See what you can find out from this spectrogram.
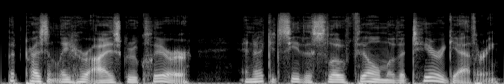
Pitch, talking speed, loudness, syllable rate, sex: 110 Hz, 200 wpm, -18 LUFS, 5.0 syllables/s, male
